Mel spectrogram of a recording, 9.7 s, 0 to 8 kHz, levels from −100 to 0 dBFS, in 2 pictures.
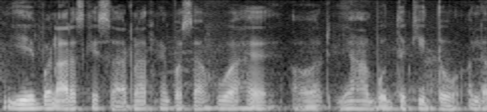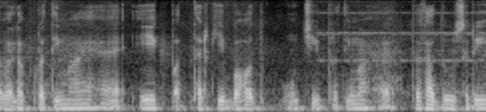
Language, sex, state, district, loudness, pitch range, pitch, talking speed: Hindi, male, Uttar Pradesh, Varanasi, -27 LUFS, 100-110 Hz, 105 Hz, 160 wpm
